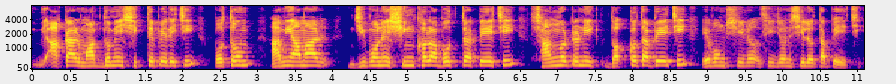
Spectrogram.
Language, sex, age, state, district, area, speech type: Bengali, male, 60+, West Bengal, Paschim Bardhaman, urban, spontaneous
